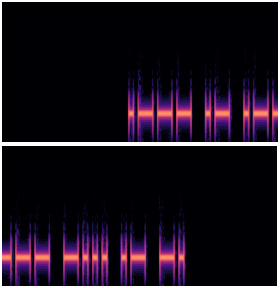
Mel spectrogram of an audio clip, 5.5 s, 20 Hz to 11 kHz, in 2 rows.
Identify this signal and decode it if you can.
Morse code, heard as a keyed tone, about 25 wpm, 700 Hz. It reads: JA1BAN
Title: DXCC-100 Call Signs - 6 Characters - Repeated 2x - 25wpm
